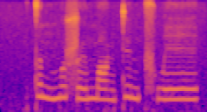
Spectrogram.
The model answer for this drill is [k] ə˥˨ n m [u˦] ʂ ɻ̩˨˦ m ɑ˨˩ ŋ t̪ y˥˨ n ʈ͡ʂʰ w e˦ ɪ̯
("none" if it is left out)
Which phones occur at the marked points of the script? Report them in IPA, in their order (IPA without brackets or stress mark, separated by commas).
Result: t̪, u˦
